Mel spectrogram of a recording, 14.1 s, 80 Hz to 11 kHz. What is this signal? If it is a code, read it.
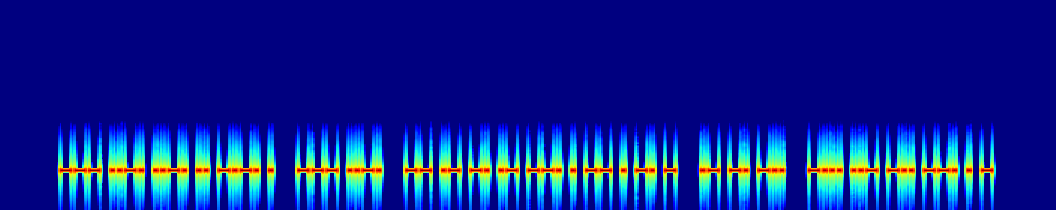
Morse code, heard as a keyed tone, about 25 wpm, 700 Hz. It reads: OFFICE OF MANAGEMENT AND BUDGET
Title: Sets of 5 Words Encore2 25wpm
